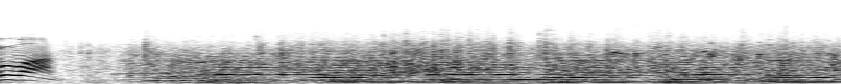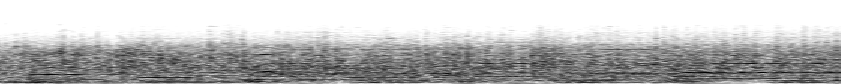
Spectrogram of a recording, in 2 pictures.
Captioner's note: carriages rattling; ominous music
